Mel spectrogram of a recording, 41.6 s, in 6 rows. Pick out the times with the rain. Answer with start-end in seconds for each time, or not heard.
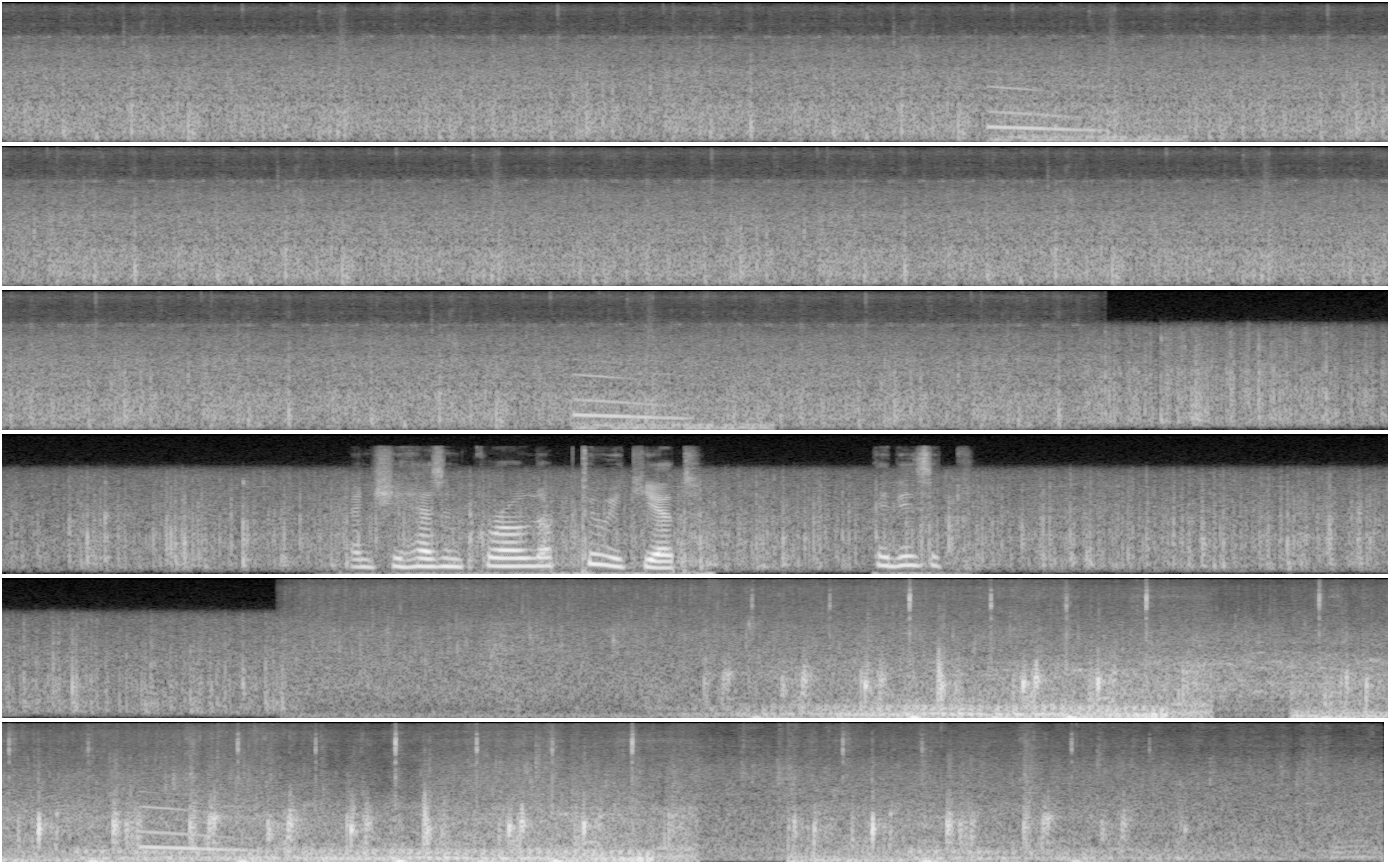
0.0-41.5.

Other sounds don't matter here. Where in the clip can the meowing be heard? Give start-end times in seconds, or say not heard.
4.9-6.0, 16.7-17.8, 35.3-36.1.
